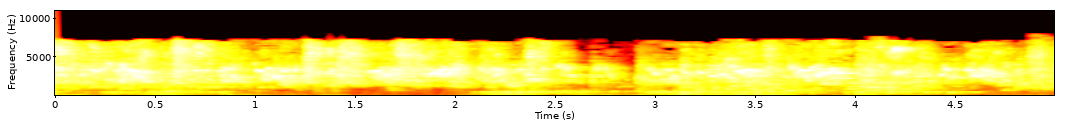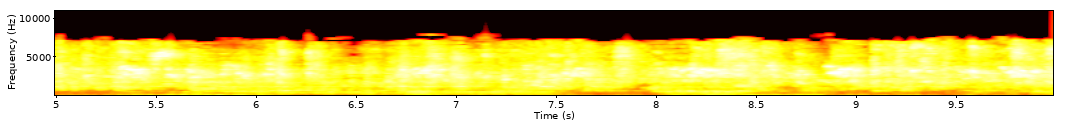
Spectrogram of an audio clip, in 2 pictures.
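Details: A packed breeding room of budgerigars on a farm produces unbroken, crowded chatter: overlapping squeaks and squawks that keep a steady loud level throughout.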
